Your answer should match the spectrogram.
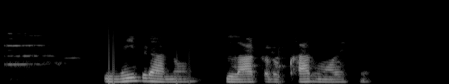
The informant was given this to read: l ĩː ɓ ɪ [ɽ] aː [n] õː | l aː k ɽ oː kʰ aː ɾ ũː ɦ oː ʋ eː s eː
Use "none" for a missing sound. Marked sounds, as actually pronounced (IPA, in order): ɽ, n

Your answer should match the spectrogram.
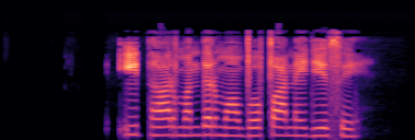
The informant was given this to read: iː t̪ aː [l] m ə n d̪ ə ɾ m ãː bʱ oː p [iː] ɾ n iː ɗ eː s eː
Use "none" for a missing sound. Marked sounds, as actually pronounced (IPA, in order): ɾ, aː

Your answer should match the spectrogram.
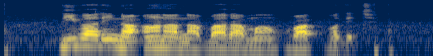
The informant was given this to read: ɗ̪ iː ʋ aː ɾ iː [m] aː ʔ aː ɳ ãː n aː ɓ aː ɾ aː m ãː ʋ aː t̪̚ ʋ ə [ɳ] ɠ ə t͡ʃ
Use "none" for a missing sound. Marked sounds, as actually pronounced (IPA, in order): n, none

